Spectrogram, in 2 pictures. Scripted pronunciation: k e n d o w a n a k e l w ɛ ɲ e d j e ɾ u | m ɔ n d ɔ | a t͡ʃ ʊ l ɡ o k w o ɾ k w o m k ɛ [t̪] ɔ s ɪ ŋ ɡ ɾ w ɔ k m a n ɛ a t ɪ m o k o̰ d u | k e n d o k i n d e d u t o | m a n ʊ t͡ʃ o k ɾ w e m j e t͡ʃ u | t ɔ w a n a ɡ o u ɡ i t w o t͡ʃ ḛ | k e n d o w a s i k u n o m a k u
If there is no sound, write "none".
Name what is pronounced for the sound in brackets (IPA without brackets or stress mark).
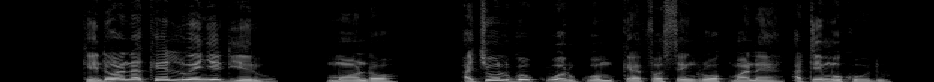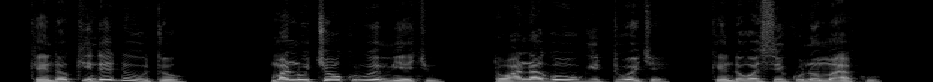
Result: t̪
